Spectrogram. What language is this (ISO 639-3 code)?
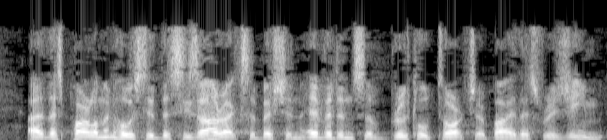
eng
